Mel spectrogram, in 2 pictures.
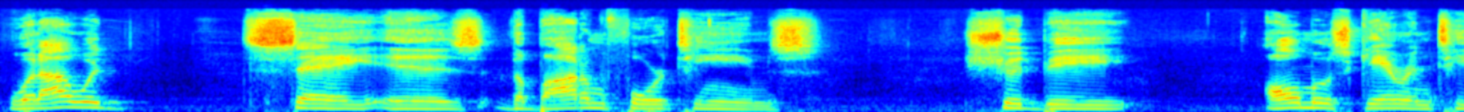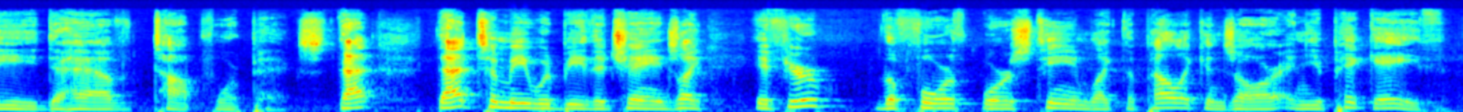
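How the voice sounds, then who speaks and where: A man's voice: fairly high pitch, measured pace. A man on a sports podcast panel talking casually and conversationally, repeating phrases as he thinks.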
